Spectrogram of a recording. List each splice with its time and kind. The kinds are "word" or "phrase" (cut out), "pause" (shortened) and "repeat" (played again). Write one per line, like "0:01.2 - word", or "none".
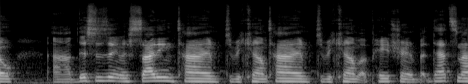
0:02.7 - repeat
